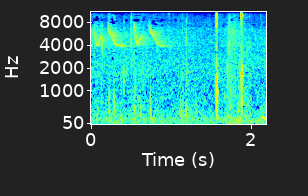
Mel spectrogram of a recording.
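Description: A small bird singing a quick run of high, falling whistled notes, followed near the end by two sharp clicks.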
